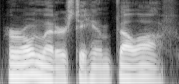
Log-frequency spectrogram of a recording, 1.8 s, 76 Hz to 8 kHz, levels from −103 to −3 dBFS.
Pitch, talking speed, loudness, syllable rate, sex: 105 Hz, 235 wpm, -14 LUFS, 5.0 syllables/s, male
